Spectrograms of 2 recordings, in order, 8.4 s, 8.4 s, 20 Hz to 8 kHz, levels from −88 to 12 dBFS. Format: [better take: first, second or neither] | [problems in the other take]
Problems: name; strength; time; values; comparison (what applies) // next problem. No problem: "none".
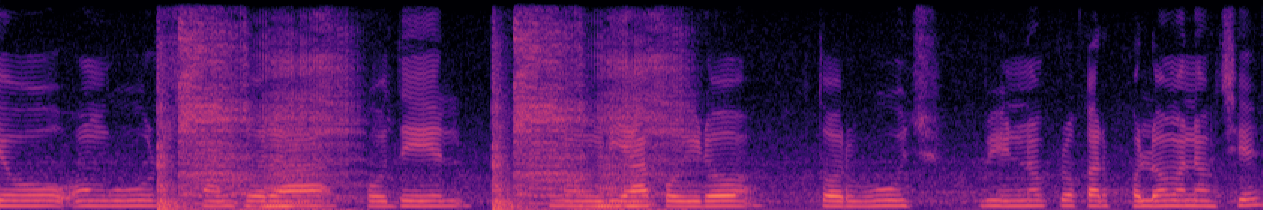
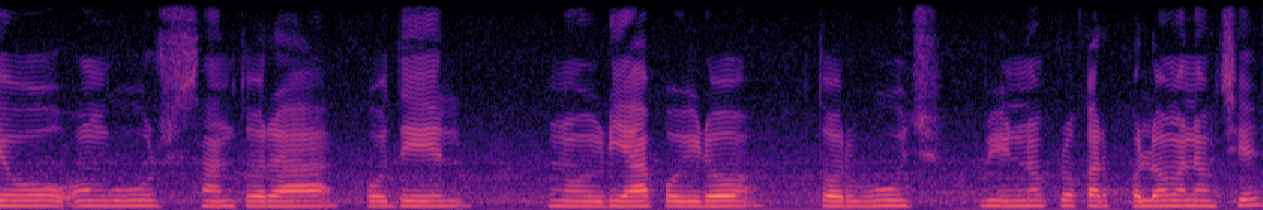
second | background sound (Cupboard open or close / Door); 2 dB below the speech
